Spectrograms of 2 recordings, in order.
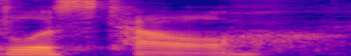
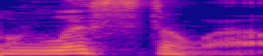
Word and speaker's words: Listowel: you say what listol i thought it was list towel i mean the word towel is in there i'll give you that how do you say it steve listawell listowel listowel like listerine okay okay yeah that makes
